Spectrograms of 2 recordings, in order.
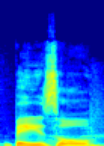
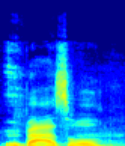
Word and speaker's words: Basil: Basil is probably how they would pronounce it. Basil, as in like Basil Rathbone.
